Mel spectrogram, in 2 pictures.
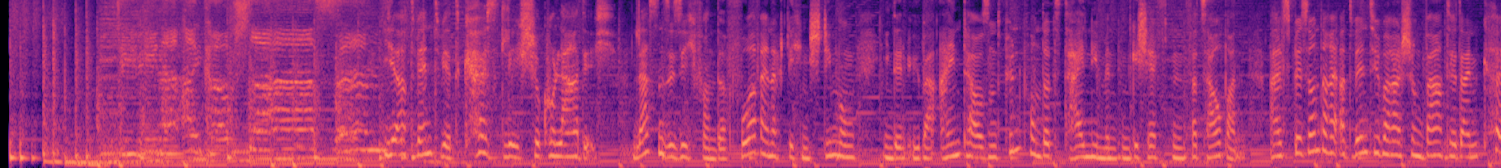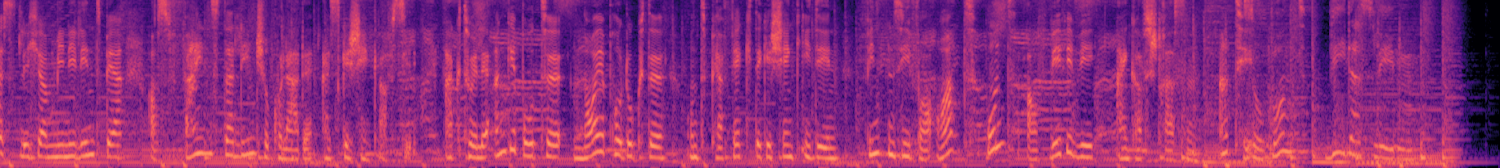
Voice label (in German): Radiospot; WIENER EINKAUFSSTRASSEN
